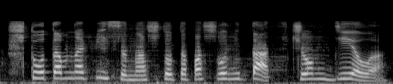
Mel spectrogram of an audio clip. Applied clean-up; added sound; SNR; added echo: neural separator model SepFormer DNS4.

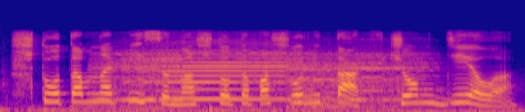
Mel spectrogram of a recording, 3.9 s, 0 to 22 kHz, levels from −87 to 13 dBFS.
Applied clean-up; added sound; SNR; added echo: none; Bowed string instrument; 6 dB; none.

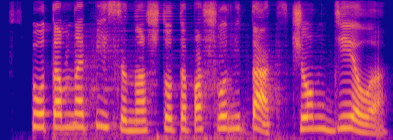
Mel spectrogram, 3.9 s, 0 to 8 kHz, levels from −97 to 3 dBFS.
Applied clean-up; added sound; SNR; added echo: neural mask model DeepFilterNet 3.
